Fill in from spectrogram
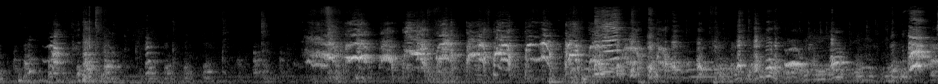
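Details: Pelung chicken crowing: a long run of rapid, repeated, harsh syllables rising and falling in loudness for several seconds, preceded by softer clucks.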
